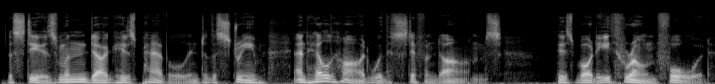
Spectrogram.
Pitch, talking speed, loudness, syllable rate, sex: 90 Hz, 150 wpm, -21 LUFS, 4.1 syllables/s, male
